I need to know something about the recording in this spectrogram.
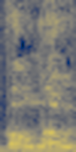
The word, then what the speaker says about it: Vuolo: The website is called Vololo Video. And for those of you who want to write this down, it's V U L O. So, there's a U after the V, but you don't pronounce it.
